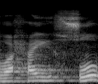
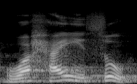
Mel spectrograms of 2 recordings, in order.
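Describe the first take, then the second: First: The middle consonant is a thick emphatic s. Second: The middle consonant is a soft th sound. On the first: The speaker calls it wrong. "सौद" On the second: The speaker calls it right. "यहाँ पर सा है"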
